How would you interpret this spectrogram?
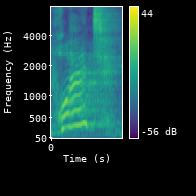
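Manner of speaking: mock-shocked, very high-pitched "What?"; incredulous exclamation. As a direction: let the voice leap up in disbelief, imitating a stunned professor. Professor's shocked reaction, retold.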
